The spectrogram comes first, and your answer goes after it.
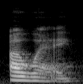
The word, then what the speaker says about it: away: Instead of enunciating an A sound, as in the words day, may, say, we hear schwa at the beginning of these. Ago, atone, away.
